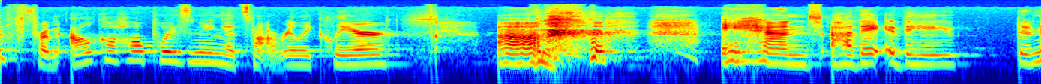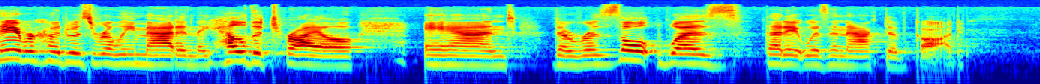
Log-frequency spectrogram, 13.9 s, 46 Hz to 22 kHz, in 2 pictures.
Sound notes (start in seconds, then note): 3.5 laughs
